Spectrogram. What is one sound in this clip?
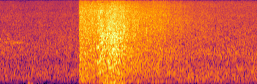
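Water splashes as a creature leaps out of it.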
